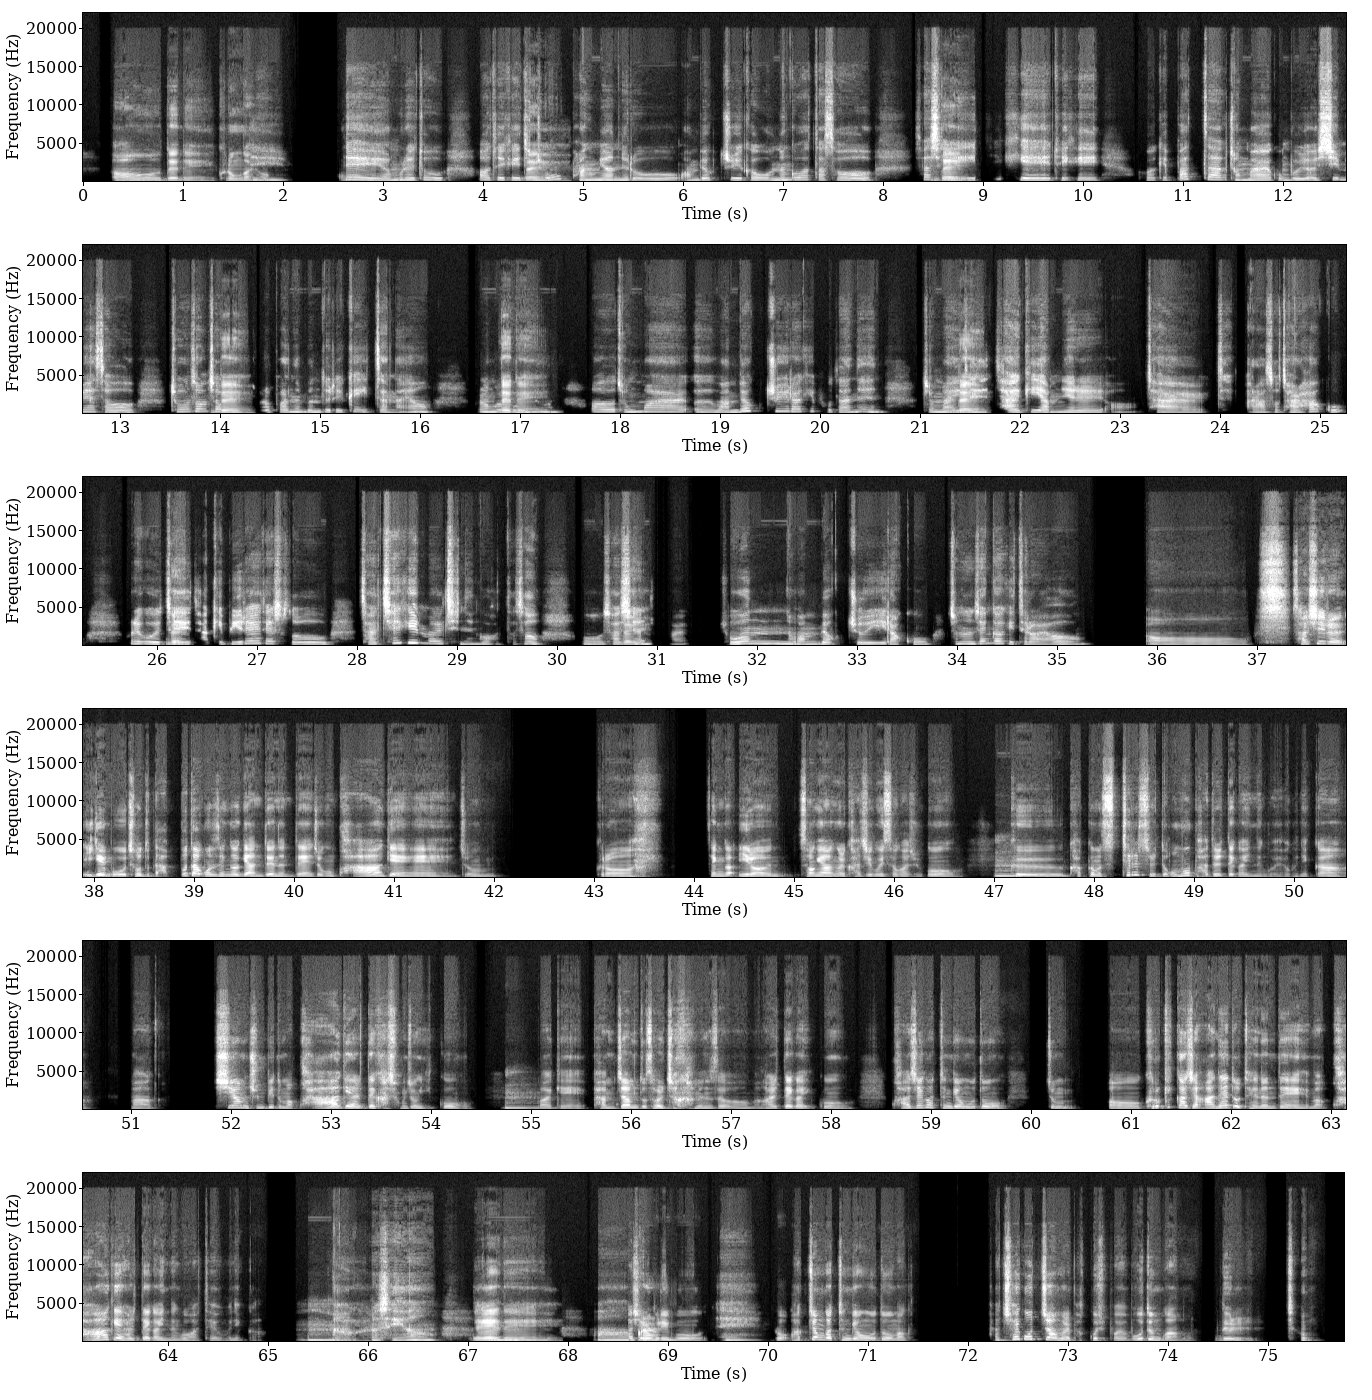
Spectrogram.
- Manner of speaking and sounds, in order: laughing while speaking: "그런"; laughing while speaking: "할 때가"; other background noise; laughing while speaking: "설쳐 가면서"; tapping; laughing while speaking: "좀"
- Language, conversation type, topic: Korean, advice, 완벽주의 때문에 작은 실수에도 과도하게 자책할 때 어떻게 하면 좋을까요?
